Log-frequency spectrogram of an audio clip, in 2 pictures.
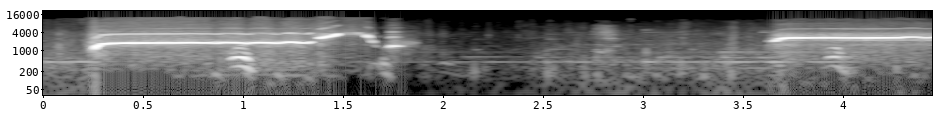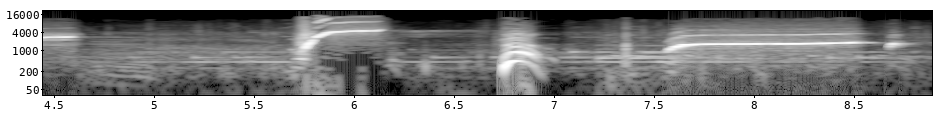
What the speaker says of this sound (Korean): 야크와 쩌우리를 이끄는 건 목동의 휘파람 소리입니다.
